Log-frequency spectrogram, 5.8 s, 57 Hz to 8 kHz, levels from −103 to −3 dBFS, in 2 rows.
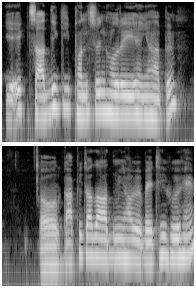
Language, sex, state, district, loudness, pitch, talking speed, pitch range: Maithili, male, Bihar, Supaul, -24 LUFS, 150 Hz, 200 wpm, 140-165 Hz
